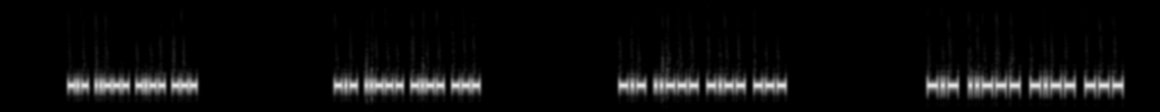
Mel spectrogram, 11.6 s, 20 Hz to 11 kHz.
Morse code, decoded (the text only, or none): K2YO K2YO K2YO K2YO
